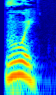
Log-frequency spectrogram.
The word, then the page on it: vouer: francais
